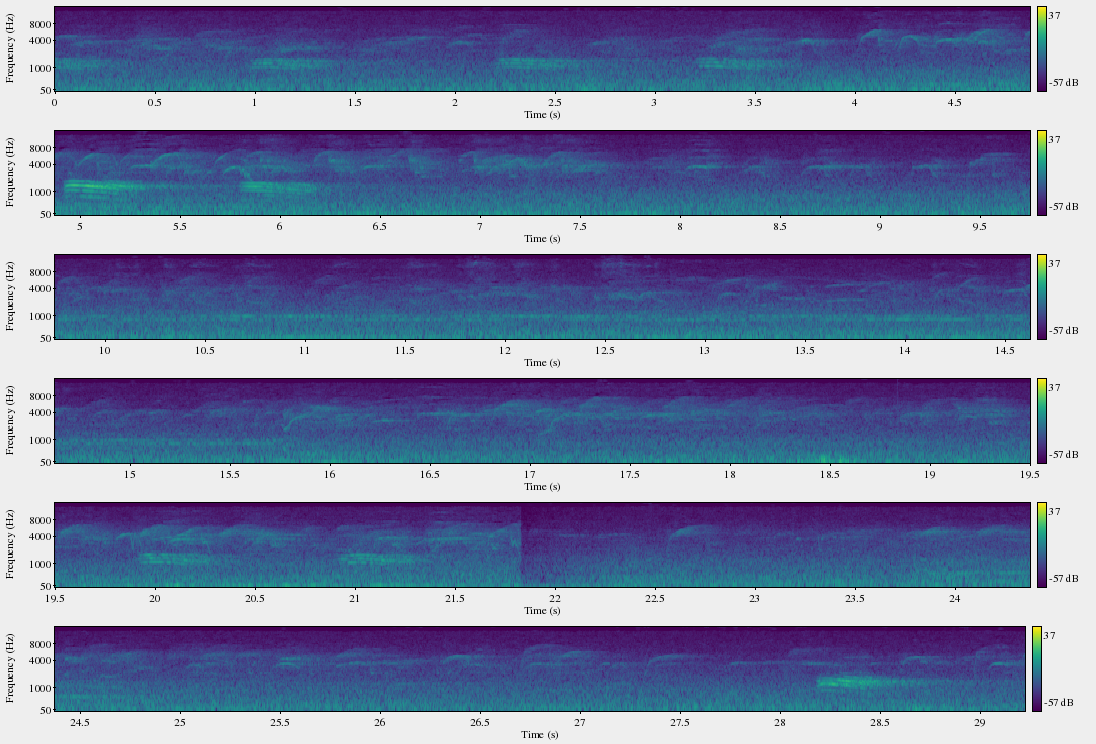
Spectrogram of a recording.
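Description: Crows cawing in short runs of harsh, falling calls, several times over, while small birds chirp high and continuously in the trees.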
